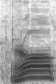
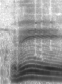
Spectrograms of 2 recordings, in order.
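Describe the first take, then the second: First: The r is followed by an o vowel. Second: The r is followed by an e vowel. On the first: The speaker calls it wrong. "Ro pun tidak" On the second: The speaker calls it right. "Kita baca Re"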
